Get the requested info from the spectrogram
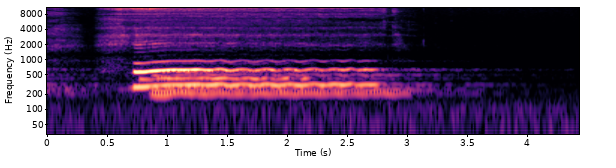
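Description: Female voices humming a held chord in close harmony, with vibrato. The chord enters about a second in and fades out by about three seconds, as the earlier chord dies away.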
